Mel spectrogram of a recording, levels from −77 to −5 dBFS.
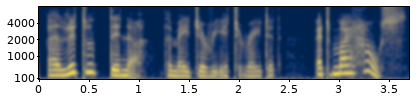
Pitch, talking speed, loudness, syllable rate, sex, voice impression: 235 Hz, 145 wpm, -17 LUFS, 5.5 syllables/s, female, very feminine, young, thin, tensed, slightly weak, bright, hard, very clear, very fluent, very cute, intellectual, very refreshing, very sincere, slightly calm, very friendly, very reassuring, very unique, elegant, very sweet, lively, strict, slightly intense, slightly modest, very light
